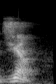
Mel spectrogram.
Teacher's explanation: ज्या में बड़ा आ, जिसको हम दीर्घ आ बोलेंगे, वो उसमें एडेड है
